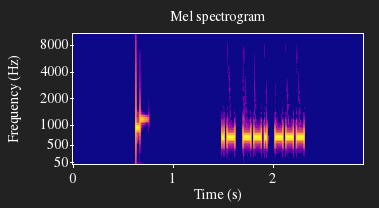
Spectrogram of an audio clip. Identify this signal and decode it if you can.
Morse code, heard as a keyed tone, about 46 wpm, 700 Hz. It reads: AGO
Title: Sentences from Top 500 Words - New Word Drill - 45wpm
